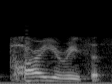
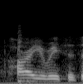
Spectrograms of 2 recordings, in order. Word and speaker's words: paruresis: So, this palitosis... – Well, actually, it's paruresis. – Say what? – Yeah, paruresis. It rhymes with enuresis, if that's any help.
